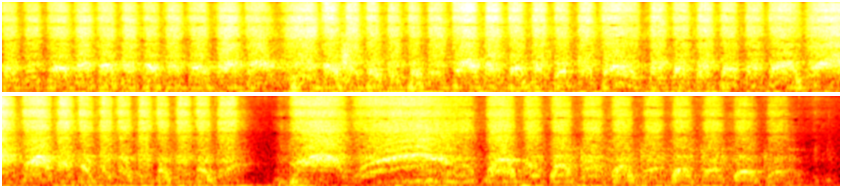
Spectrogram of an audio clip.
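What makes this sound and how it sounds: A green microfiber cloth wipes and rubs the top and edge of a large, closed, hollow, soft-sided blue nylon suitcase resting on a wooden table. Steady, rhythmic swishing strokes carry a bright fabric hiss. They break off briefly around the middle, resume with a few sweeping passes, and then fade out.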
